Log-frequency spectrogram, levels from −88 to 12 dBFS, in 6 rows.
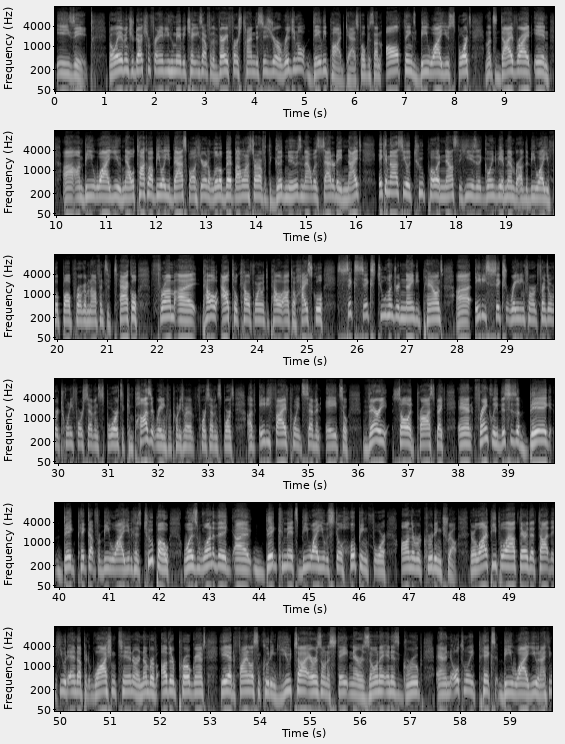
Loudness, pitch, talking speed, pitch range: -23 LUFS, 165 Hz, 190 wpm, 150-180 Hz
